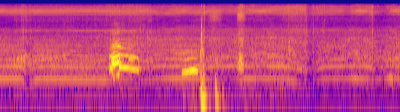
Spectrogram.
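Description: Small battery-powered fan of a toy bubble gun running with a steady electric hum, dipping briefly a few times as it is held against a child's hair. A short child's vocal sound comes about two seconds in, and a sharp knock about four seconds in.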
